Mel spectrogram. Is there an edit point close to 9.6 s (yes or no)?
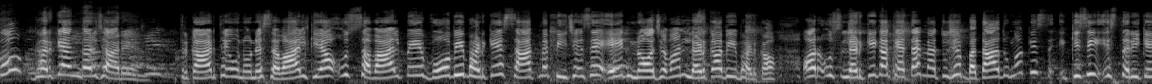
no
